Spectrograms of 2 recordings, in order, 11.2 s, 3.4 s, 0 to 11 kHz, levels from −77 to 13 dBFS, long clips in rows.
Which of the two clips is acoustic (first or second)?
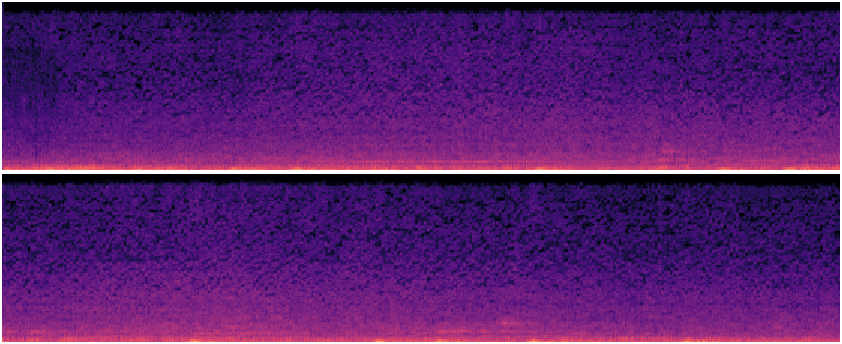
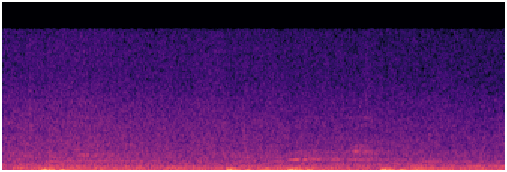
second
